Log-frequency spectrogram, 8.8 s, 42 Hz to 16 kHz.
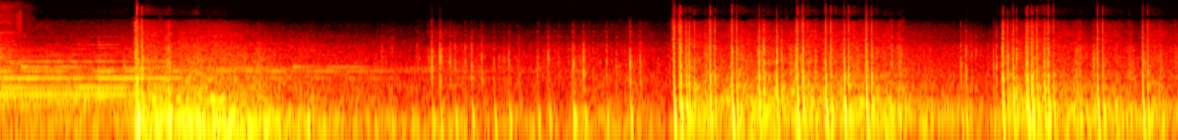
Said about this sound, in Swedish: För klockan 6 på morgonen, då skjuter de nämligen ett kanonskott och en jäkla fyrverkeri.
